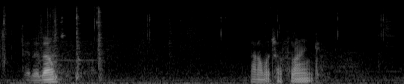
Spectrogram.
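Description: Buttons click on a detonator box.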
